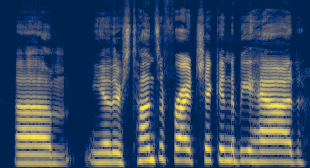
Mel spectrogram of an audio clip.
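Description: A woman's bright, sharp voice at a moderate pace with ordinary pitch variation, dry and close with no echo, on a very clean recording with a silent background. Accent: Southern US. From Mississippi. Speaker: photographer and author. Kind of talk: interview.

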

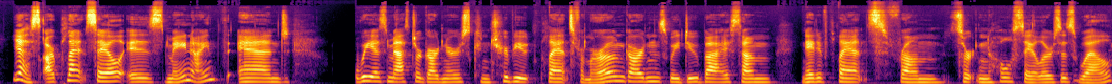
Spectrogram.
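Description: A woman with an American accent speaks at a fairly slow pace in a fairly low pitch, with ordinary pitch variation and very even loudness. Hers is an unremarkable speaking voice, captured in a very clean recording with a silent background. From Indiana. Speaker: master gardener association treasurer. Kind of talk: radio interview. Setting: studio.

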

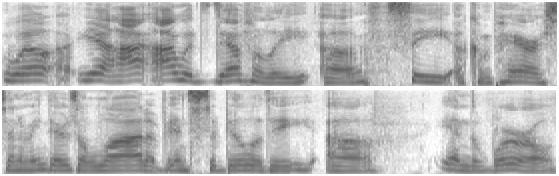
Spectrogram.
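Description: Speech comes at a fairly quick pace in a Southern US accent, with very even loudness. The recording is very clean, with a silent background. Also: woman, fairly low pitch for a woman, ordinary pitch variation. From US South. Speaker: lawyer. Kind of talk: radio interview. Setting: studio. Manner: laughs often.

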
